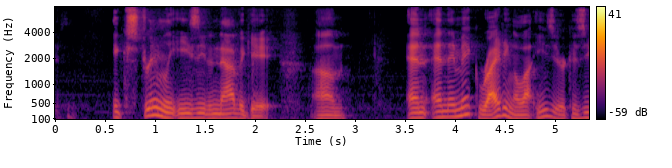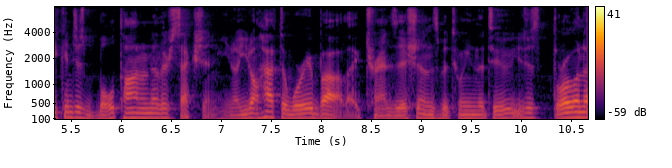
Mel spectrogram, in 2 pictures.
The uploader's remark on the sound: Recording of my STC Sacramento presentation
